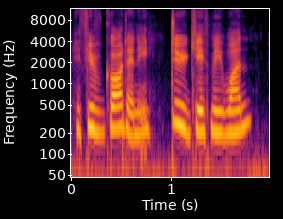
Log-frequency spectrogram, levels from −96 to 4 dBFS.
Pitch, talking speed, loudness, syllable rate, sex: 220 Hz, 240 wpm, -17 LUFS, 6.7 syllables/s, female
